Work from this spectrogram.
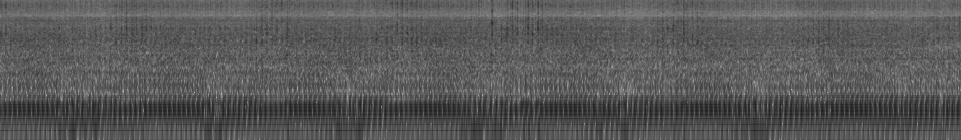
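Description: Low engine drone that keeps dipping and recovering, roughly once a second, with an uneven beat: the engine is surging and misfiring.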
